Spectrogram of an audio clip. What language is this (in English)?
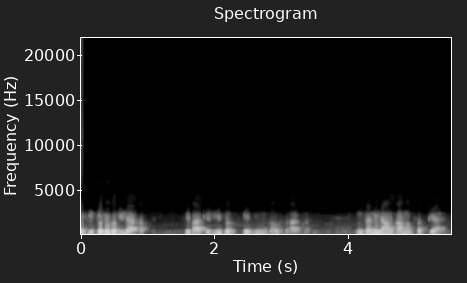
Hindi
